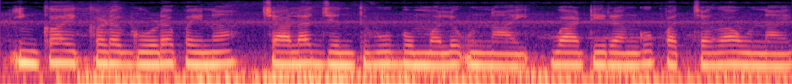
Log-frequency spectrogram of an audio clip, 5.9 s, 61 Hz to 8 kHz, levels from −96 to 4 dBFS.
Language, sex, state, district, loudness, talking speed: Telugu, female, Telangana, Hyderabad, -14 LUFS, 120 wpm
